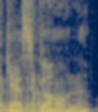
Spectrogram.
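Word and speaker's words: Gascón: Gascon. – I'm doing Rosetta Stone. – You're doing Rosetta Stone, and that. So you have the correct pronunciation, and the rest of America has it wrong? – Okay. I want you to get it. – From now on, I want everybody to say his name correctly, right?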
